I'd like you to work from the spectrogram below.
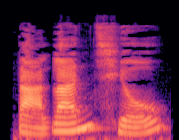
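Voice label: "da3lan2qiu2", Mandarin Chinese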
